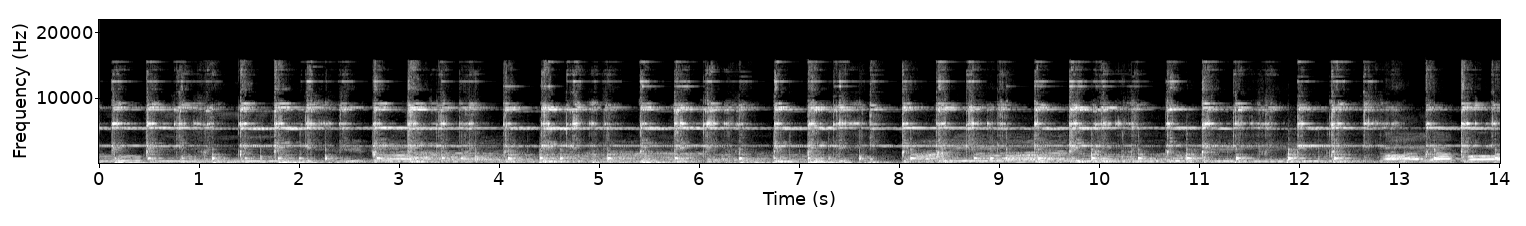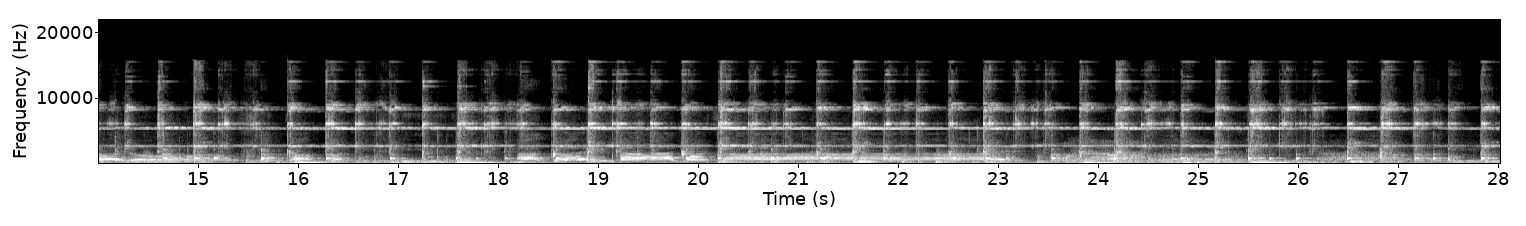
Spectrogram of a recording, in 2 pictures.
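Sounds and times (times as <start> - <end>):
brass hand cymbals ringing: 0.0 - 28.0
drum beating: 0.0 - 28.0
voices singing: 0.0 - 28.0.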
